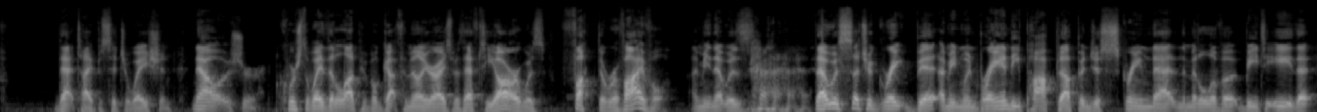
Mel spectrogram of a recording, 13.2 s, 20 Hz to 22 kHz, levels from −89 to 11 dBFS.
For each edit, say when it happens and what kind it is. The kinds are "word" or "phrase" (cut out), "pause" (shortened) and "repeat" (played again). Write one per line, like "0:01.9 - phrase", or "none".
0:01.8 - pause
0:02.7 - pause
